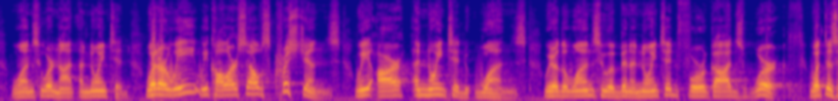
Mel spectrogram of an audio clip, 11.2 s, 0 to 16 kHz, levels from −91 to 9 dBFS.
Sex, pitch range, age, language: male, 140-175 Hz, 50-69, English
